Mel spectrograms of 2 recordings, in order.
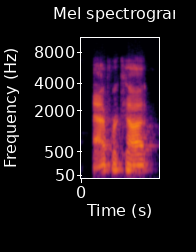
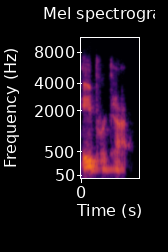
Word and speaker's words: apricot: Okay, these are the words appreciate and, depending on where you live, apricot or apricot. Right? I learned that in the eastern United States, people tend to say apricot, and in the western United States, they say apricot.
